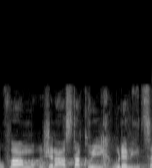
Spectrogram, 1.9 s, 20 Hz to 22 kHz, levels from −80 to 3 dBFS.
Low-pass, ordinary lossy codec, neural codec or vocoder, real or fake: 10.8 kHz; AAC, 64 kbps; vocoder, 48 kHz, 128 mel bands, Vocos; fake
